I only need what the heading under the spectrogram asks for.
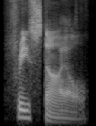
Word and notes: freestyle: American English

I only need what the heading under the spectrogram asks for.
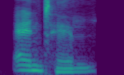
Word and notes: anthill: Indian

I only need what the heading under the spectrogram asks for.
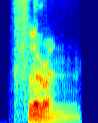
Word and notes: fleuron: British English

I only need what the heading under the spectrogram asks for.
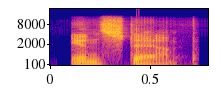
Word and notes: instep: American English

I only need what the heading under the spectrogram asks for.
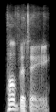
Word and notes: poverty: British English

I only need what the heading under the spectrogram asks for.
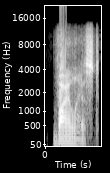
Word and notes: violist: American English

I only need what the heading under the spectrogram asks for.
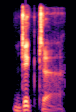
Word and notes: dicta: British English

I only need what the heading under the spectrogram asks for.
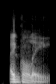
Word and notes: agley: American English

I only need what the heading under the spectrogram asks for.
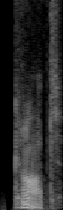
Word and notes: Copt: American English

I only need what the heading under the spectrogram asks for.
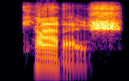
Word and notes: cattish: American English

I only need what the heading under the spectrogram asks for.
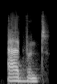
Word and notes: Advent: Indian

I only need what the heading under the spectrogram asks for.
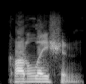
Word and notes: correlation: American English

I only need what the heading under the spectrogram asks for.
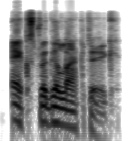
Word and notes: extragalactic: British English

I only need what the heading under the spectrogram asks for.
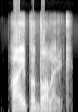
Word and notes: hyperbolic: British English

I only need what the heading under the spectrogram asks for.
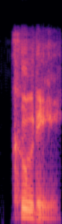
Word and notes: cootie: American English

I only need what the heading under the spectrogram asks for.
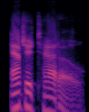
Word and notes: agitato: American English

